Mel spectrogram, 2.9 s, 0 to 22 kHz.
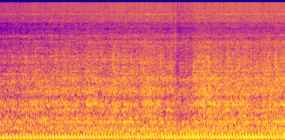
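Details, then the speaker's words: Old $500 formerly locked-up tractor moving in second gear in sub-freezing weather: low, uneven rumble and churning from the transmission; owner suspects diesel was put in the gearbox instead of gear oil. Rough transmission noise. "This transmission here sounds pretty rough, but come to think of it, I think I got diesel in it."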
